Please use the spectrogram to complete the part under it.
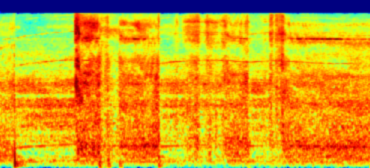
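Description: A plastic hose knocks and clicks as it is attached.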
